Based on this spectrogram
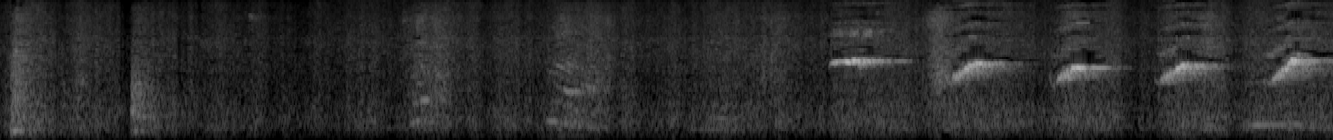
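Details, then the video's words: Common iora song beginning after several seconds of faint clicking noise: five strong whistled notes in quick succession, each swooping up then levelling out. "burung cak ijo full dor"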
